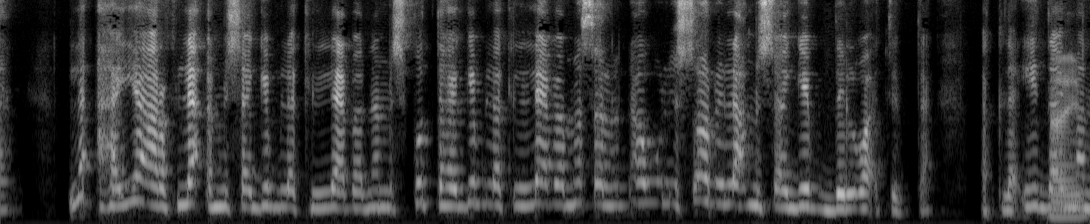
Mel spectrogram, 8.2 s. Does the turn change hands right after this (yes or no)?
no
